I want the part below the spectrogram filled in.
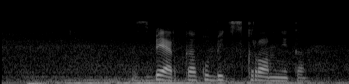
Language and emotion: Russian, neutral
